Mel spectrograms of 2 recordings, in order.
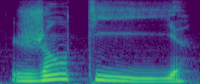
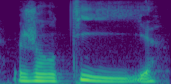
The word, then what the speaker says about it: gentille: Alright, same thing here, gentille. Okay, so remember to pronounce this I, gentille.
